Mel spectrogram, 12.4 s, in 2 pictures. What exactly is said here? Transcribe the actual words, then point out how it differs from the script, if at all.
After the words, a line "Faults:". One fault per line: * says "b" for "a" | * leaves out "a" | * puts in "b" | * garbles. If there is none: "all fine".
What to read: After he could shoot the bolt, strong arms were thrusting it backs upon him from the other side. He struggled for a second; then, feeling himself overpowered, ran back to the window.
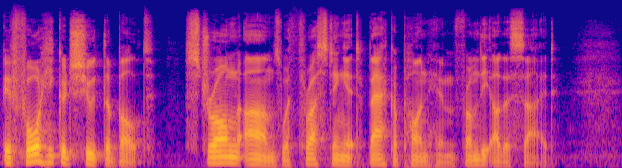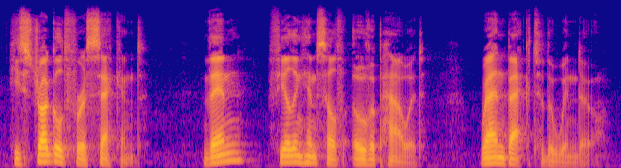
Before he could shoot the bolt, strong arms were thrusting it back upon him from the other side. He struggled for a second; then, feeling himself overpowered, ran back to the window.
Faults:
* says "Before" for "After"
* says "back" for "backs"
